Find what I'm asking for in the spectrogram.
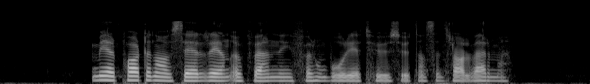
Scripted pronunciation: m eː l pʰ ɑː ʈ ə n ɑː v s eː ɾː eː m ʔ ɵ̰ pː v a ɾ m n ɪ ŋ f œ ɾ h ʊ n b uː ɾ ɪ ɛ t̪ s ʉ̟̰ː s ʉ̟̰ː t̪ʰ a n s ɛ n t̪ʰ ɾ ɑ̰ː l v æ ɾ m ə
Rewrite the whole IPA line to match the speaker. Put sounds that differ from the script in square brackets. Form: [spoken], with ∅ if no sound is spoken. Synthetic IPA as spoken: m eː [ɾ] pʰ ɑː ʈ ə n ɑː v s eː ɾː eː [n] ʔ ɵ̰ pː v [æ] ɾ m n ɪ ŋ f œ ɾ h ʊ n b uː ɾ ɪ ɛ t̪ [h] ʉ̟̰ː s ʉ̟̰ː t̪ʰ a n s ɛ n t̪ʰ ɾ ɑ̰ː l v æ ɾ m ə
